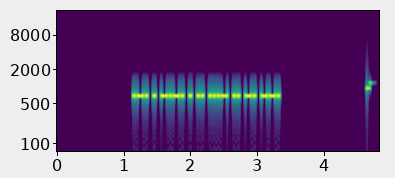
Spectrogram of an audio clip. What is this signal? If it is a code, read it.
Morse code, heard as a keyed tone, about 40 wpm, 700 Hz. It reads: RECEIVING
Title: ING Suffix - Top 100 Words with Base Words 40wpm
